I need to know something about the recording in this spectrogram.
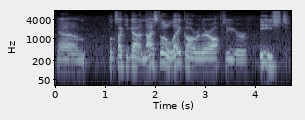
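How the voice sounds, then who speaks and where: A man's voice: mid-range voice, animated, unhurried, fairly bright tone, a little hiss or hum. A man hosting a casual video chat, talking easily while he works through the screen. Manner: easygoing, talks while working the screen.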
